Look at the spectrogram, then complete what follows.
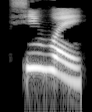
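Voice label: "欣慰", Mandarin Chinese; hsk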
